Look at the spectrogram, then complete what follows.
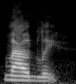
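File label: "loudly", US English; pronunciations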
